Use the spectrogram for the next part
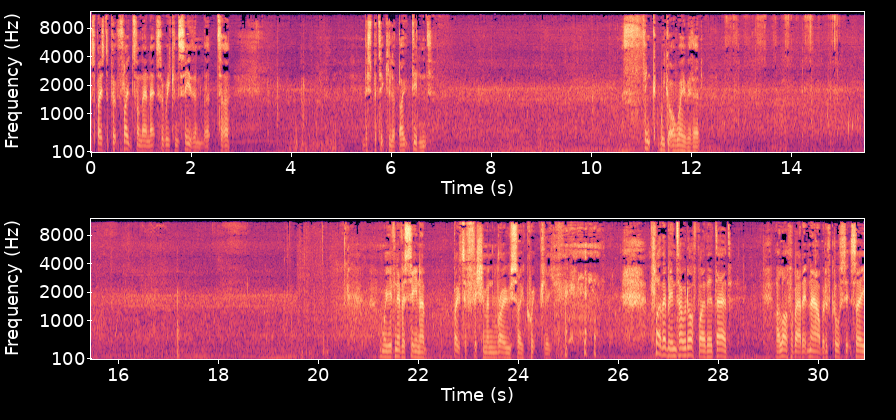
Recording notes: This is the second of the podcasts recorded whilst transiting the Suez Canal from north to south. In this episode we witness our normally placid pilot lose it when we run over fishing nets...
